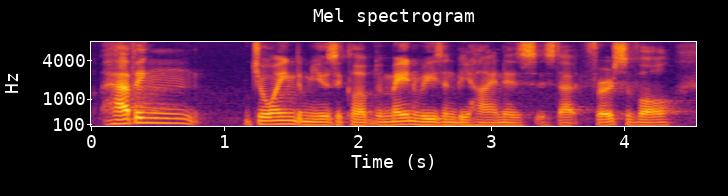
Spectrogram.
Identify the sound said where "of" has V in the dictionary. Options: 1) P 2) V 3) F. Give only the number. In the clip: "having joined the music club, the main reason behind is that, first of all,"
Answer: 2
